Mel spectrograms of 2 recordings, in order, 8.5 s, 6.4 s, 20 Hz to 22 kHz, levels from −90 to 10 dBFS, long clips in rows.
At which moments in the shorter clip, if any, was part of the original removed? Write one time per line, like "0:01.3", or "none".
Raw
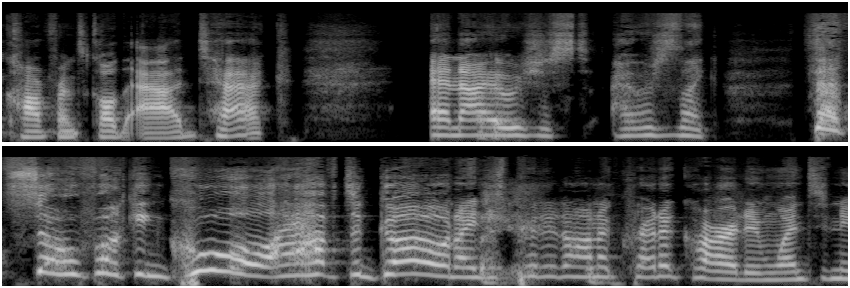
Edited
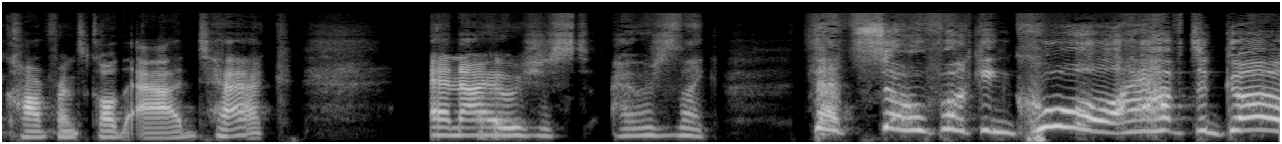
none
